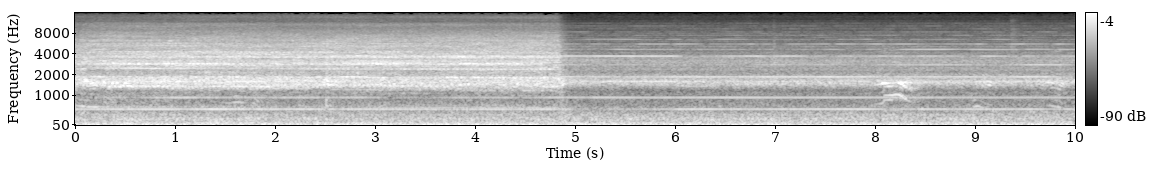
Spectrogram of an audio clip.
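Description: Cabin noise inside a C-130J cargo hold in flight: the steady drone of the turboprop engines with a few constant whining tones over it. A loud rushing hiss covers the first five seconds and then cuts off suddenly.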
